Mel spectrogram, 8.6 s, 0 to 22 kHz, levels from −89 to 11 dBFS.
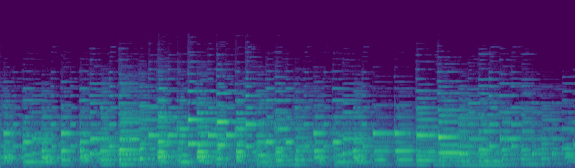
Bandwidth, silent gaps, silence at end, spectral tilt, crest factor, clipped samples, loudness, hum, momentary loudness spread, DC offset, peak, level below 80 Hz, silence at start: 7.4 kHz; none; 0 s; -8.5 dB/octave; 16 dB; under 0.1%; -24 LUFS; none; 9 LU; under 0.1%; -8 dBFS; -52 dBFS; 0 s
